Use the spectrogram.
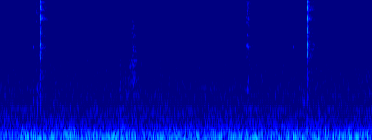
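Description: Scissors snip thread tails on freshly sewn pajama pants: a few faint, sharp close-up clicks spaced apart over a soft background hiss.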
